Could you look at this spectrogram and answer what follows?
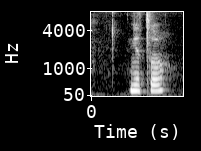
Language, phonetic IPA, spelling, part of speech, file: Czech, [ˈɲɛt͡so], něco, pronoun, Cs-něco.ogg
- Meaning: something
